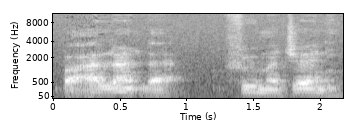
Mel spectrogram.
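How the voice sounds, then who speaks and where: A man speaking thoughtfully and haltingly about mentoring young people. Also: extremely low pitch, fairly even intonation, a little hiss or hum. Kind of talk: reflective interview talk. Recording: echoey room, distant mic.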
